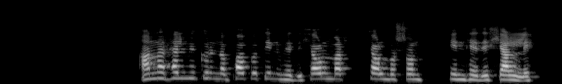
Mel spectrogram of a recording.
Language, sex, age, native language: Icelandic, female, 40-49, Icelandic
